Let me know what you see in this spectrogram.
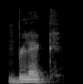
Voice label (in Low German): "Bleck", kaevels platt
